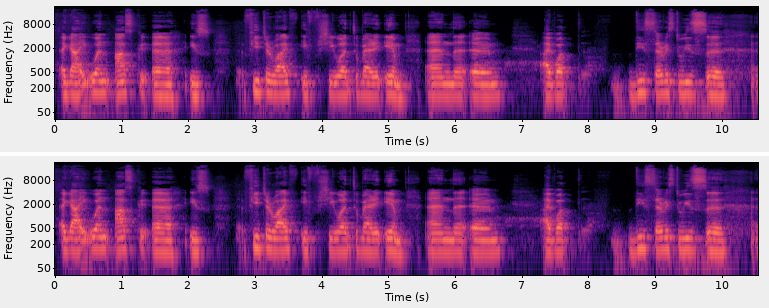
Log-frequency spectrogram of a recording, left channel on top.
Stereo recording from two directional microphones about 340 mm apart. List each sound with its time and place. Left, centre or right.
0.0 s speech: right; by 7.6 s centre
8.7 s speech: centre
